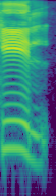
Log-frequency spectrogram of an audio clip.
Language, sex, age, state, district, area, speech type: Tamil, male, 45-60, Tamil Nadu, Ariyalur, rural, read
